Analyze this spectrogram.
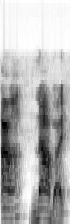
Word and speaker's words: un arbre: Remember that I say un arbre. You see, un is pronounced un, but now there's the end there. You have to join. It is an arbre. It is mandatory.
